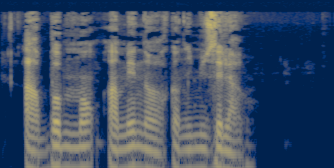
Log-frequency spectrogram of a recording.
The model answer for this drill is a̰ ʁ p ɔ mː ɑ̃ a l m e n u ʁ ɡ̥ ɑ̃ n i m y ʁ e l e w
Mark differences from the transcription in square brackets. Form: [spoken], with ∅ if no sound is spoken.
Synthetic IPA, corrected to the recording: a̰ ʁ [b] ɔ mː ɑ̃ a [∅] m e n [ɔ] ʁ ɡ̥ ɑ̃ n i m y [z] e l [a] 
